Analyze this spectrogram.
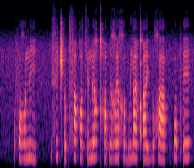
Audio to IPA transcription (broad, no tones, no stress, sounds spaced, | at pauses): f ɔ ʁ ʊ n i | s i t͡ʃʼ ə p s a q ɔ tʼ e m e ʁ qʰ a p i ʁ e χ ə b u j a j qʼ æ j b u χ a | p ɔ pʼ e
